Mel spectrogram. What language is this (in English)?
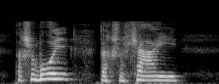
Welsh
